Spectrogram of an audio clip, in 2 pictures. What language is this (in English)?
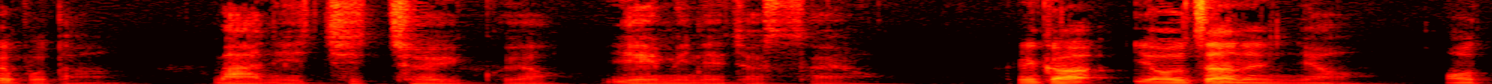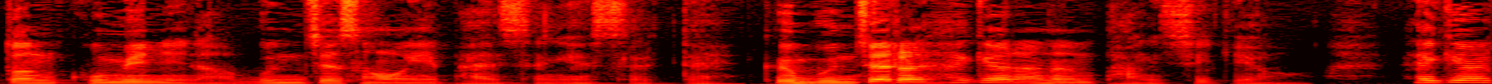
Korean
